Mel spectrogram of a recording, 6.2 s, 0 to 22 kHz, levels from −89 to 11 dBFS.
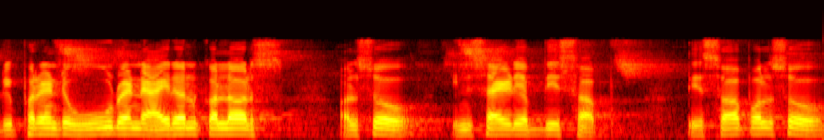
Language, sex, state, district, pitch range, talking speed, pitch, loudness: English, male, Odisha, Malkangiri, 120-135 Hz, 135 wpm, 130 Hz, -18 LUFS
